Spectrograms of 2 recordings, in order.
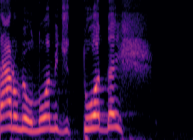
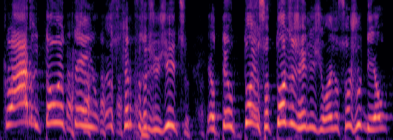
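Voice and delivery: excited boasting; 6 semitones higher, 7 dB louder than usual. Real, not acted. Boasting, laughing, loud.

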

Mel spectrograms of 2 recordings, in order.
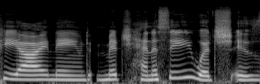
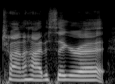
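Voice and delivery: usual speaking voice

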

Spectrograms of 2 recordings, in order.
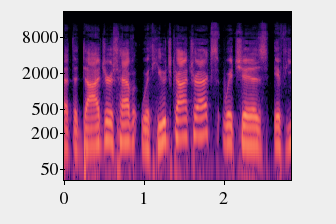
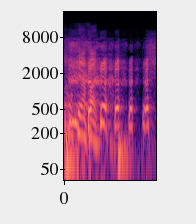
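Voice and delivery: laughing it off; 9 semitones higher than usual. Pretend. Recovers from mock heart attack.

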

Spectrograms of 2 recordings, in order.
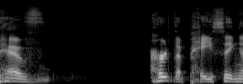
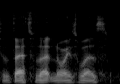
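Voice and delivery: ordinary talk, nothing marked

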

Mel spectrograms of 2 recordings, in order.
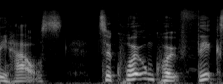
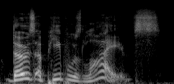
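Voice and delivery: mock anguish; 6 semitones higher, slower than usual. Outraged about deleted saves.

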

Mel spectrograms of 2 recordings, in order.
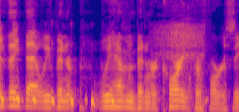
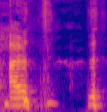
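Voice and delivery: trying not to laugh; 7 semitones higher than usual. Real, not acted. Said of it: "trying not to laugh".

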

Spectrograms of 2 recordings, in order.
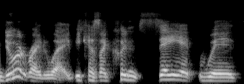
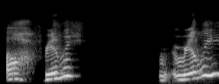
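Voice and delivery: higher, hesitant questioning with a stammer; retold dismayed disbelief; 6 semitones higher than usual. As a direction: balk at the advice in rising questions. Retold doubtful reply to friend's advice.

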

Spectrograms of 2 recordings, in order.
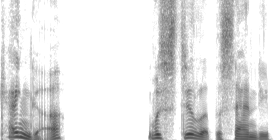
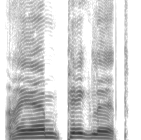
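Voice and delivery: high, loud insistence; squeaky piglet shouting; 13 semitones higher, 8 dB louder than usual. A narrator's reading. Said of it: "said Piglet loudly".

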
